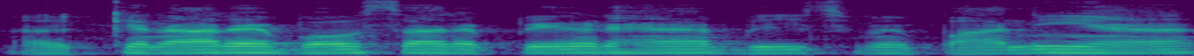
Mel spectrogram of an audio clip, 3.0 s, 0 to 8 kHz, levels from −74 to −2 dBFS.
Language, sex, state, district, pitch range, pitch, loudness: Hindi, male, Jharkhand, Sahebganj, 125-130 Hz, 125 Hz, -29 LUFS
